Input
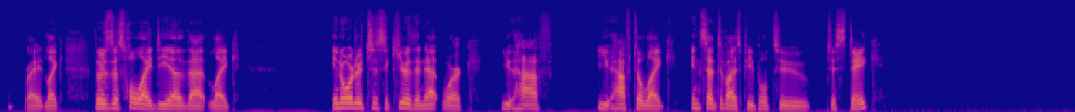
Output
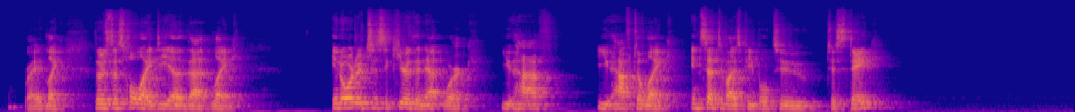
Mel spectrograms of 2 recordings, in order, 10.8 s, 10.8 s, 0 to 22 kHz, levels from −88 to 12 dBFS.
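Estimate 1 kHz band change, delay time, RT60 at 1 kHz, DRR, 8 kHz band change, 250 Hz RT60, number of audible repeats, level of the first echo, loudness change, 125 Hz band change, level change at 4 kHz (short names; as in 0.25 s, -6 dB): +7.5 dB, 70 ms, 0.50 s, 5.5 dB, +7.5 dB, 0.75 s, 2, -14.5 dB, +8.0 dB, +9.0 dB, +7.5 dB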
